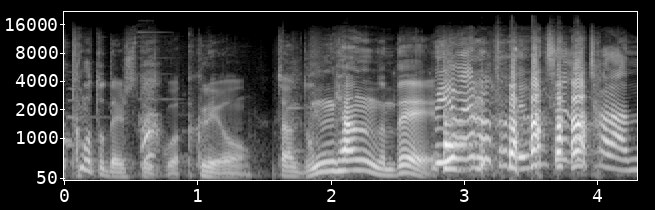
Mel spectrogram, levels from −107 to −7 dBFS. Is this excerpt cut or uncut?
cut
